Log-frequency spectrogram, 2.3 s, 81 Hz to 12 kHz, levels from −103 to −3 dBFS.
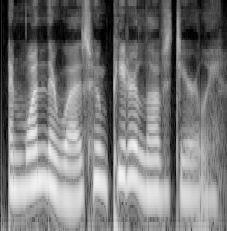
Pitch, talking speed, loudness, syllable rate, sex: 205 Hz, 210 wpm, -18 LUFS, 6.2 syllables/s, female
